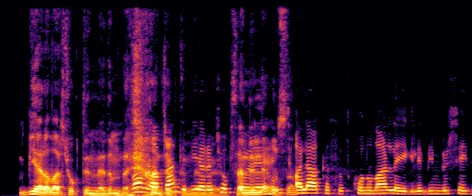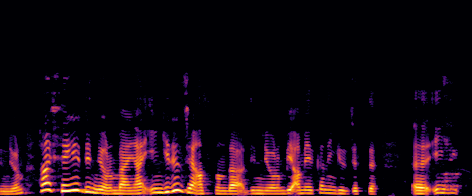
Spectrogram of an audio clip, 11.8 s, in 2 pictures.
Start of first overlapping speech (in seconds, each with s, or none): 1.6 s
